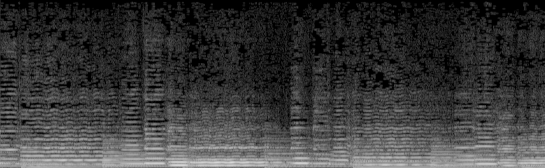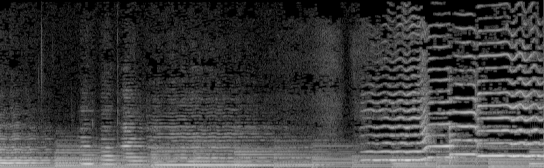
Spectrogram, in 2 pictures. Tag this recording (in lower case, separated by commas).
violin, music, musical instrument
